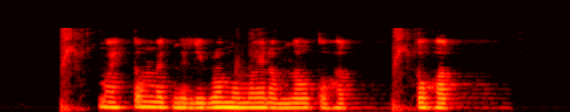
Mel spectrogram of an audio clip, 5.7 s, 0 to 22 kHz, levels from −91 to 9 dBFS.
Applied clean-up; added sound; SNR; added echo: neural separator model SepFormer DNS4.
